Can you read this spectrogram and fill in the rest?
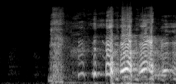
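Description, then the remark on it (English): A female dog makes a strange, breathy panting noise, a run of quick rasping huffs broken by a couple of short squeaky whines. “That's a weird noise from your dog.”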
